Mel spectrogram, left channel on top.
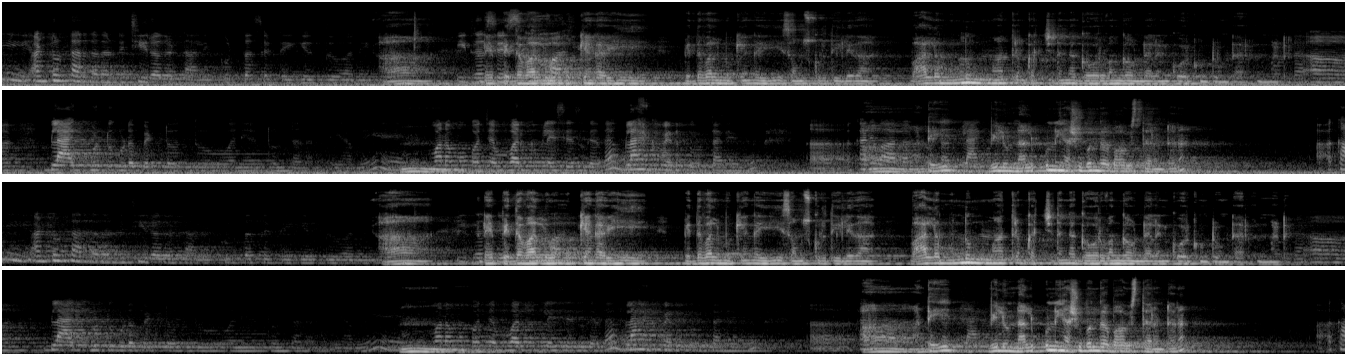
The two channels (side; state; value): left; noise; rumble, 11 dB below the sound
